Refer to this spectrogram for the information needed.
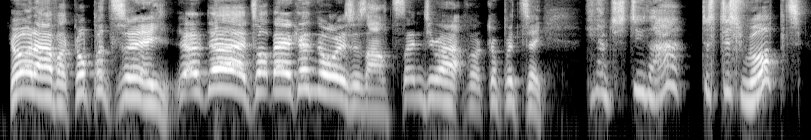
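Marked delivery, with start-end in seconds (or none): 0.1-1.7 louder mock Speaker calling over the din; Speaker of Parliament. Speaker to heckling politicians, mock bellow. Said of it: "the speaker has to say". 1.8-5.4 loud mock Speaker scolding the benches; Speaker of Parliament. Speaker ordering noisy politicians to stop, hammed-up shout. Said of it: "the speaker has to say".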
